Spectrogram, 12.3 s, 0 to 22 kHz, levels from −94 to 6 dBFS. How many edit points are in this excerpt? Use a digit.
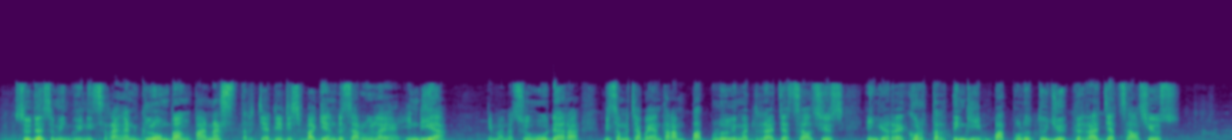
1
